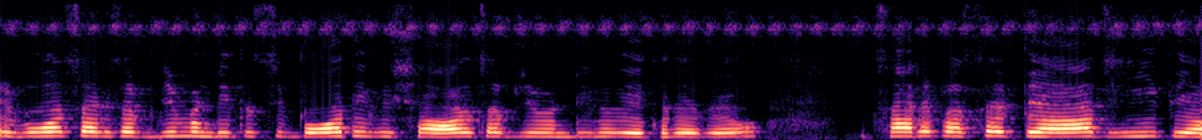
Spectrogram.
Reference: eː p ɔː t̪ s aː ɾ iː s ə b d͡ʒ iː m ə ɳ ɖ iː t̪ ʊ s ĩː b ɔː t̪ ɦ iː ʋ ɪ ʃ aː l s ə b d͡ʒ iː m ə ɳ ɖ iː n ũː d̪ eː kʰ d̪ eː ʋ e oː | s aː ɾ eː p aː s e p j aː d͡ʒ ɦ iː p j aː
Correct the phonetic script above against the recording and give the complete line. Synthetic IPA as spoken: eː b ɔː t̪ s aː ɾ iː s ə b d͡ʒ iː m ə ɳ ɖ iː t̪ ʊ s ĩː b ɔː t̪ ɦ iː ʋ ɪ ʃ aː l s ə b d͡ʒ iː m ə ɳ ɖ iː n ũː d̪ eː kʰ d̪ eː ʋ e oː | s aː ɾ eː p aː s e p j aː d͡ʒ ɦ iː p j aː

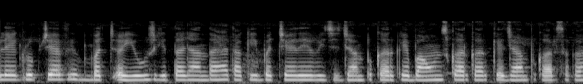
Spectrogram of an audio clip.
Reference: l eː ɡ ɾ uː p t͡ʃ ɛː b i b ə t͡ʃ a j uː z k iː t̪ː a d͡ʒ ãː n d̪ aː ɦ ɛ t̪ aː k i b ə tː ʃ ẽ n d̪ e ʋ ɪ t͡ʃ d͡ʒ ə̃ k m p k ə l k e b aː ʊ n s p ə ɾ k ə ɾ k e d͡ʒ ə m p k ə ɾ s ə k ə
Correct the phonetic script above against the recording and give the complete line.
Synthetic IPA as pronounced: l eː ɡ ɾ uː p t͡ʃ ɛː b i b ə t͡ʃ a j uː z k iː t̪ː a d͡ʒ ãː n d̪ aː ɦ ɛ t̪ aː k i b ə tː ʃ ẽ d̪ e ʋ ɪ t͡ʃ d͡ʒ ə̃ m p k ə ɾ k e b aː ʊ n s k ə ɾ k ə ɾ k e d͡ʒ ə m p k ə ɾ s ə k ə

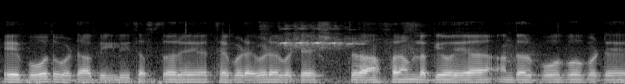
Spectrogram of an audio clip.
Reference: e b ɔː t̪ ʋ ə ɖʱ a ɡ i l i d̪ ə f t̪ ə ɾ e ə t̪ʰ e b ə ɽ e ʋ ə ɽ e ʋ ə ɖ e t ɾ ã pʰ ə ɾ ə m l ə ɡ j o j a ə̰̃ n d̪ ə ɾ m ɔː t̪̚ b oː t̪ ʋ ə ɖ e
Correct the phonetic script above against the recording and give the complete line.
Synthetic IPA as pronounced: e b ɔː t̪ ʋ ə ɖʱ a b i l i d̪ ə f t̪ ə ɾ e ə t̪ʰ e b ə ɽ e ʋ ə ɽ e ʋ ə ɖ e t ɾ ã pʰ ə ɾ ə m l ə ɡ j o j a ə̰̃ n d̪ ə ɾ b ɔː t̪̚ b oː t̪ ʋ ə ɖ e

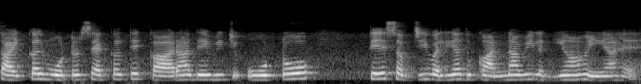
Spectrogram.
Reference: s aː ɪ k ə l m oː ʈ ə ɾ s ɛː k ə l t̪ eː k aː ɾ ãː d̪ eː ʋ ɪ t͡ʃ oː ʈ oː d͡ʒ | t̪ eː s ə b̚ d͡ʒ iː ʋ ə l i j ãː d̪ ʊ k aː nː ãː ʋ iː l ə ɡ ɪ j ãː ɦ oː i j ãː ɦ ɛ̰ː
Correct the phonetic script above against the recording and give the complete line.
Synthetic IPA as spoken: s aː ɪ k ə l m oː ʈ ə ɾ s ɛː k ə l t̪ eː k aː ɾ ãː d̪ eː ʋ ɪ t͡ʃ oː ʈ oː | t̪ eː s ə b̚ d͡ʒ iː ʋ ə l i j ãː d̪ ʊ k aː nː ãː ʋ iː l ə ɡ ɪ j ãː ɦ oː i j ãː ɦ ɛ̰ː

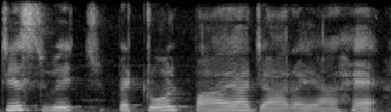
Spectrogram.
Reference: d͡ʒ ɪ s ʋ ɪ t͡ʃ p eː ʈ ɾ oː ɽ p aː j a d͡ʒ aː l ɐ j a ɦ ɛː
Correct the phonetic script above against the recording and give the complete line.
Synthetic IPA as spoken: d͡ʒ ɪ s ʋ ɪ t͡ʃ p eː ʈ ɾ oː l p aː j a d͡ʒ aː ɾ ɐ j a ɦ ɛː

